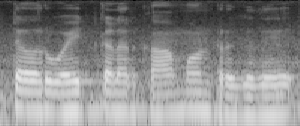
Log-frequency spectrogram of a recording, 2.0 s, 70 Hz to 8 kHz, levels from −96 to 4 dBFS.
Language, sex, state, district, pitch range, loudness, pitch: Tamil, male, Tamil Nadu, Kanyakumari, 110-130 Hz, -14 LUFS, 125 Hz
